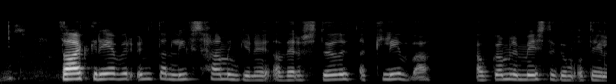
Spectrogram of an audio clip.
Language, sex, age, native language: Icelandic, other, 20-29, Icelandic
